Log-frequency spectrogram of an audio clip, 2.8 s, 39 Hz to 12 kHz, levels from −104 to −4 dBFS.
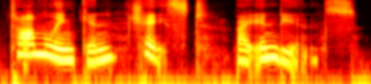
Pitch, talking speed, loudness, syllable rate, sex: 230 Hz, 110 wpm, -20 LUFS, 3.4 syllables/s, female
